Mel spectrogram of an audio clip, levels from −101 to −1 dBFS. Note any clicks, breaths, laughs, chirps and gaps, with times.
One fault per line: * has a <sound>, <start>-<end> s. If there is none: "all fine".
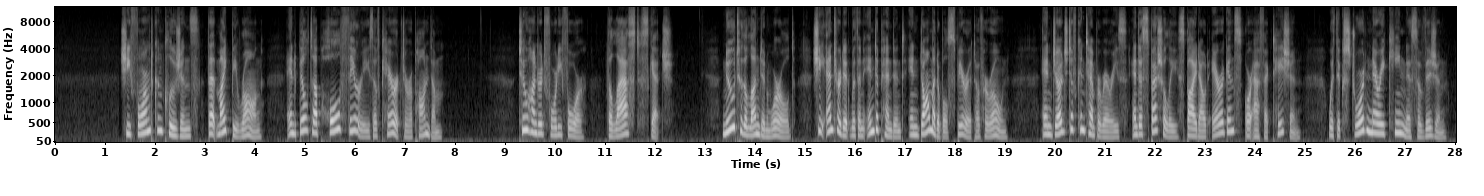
all fine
